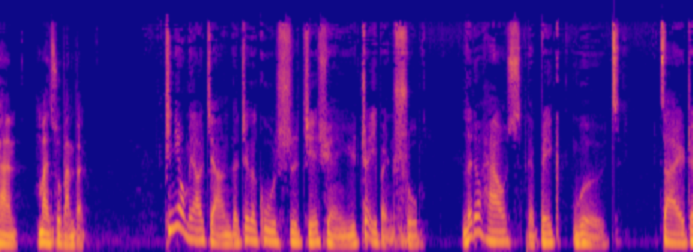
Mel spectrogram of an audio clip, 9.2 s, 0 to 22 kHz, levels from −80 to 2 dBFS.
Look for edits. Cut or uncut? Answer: cut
